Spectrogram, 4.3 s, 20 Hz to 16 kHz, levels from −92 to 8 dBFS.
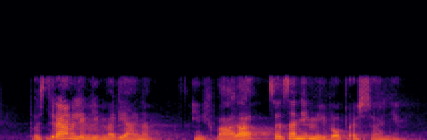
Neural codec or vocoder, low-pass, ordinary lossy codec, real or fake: codec, 16 kHz, 4 kbps, FreqCodec, smaller model; 7.2 kHz; none; fake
